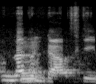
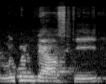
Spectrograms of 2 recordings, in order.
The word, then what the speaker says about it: Lewandowski: world world-class go ahead leondowski not lendowski because that he's not german he's polish okay polish will pronounce that w so it's robert lewandowski from poland the best striker in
